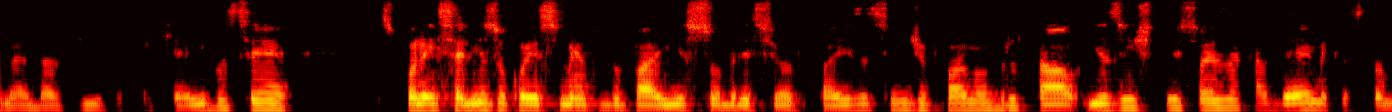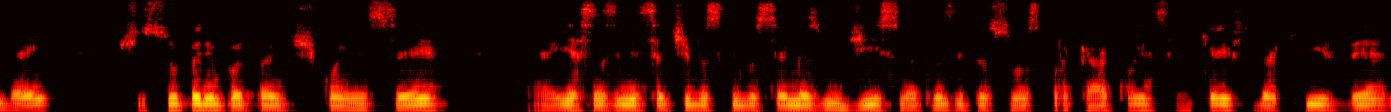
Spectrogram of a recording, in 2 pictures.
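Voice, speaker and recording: A man's voice: medium pitch, fast, slightly rough, dry recording. Chatty Brazilian man on a dull call. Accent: Brazilian Portuguese. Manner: chatty, tag questions, animated. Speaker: guest, journalist abroad. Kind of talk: casual interview over video call. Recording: dry, dull lo-fi call audio.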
